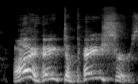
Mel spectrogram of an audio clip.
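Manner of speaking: awful, botched character voice, very high-pitched, shrill and loud. Doing mock commentary over a Knicks-Pacers game: bad Reggie Miller voice. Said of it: "Or Reggie Miller just".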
